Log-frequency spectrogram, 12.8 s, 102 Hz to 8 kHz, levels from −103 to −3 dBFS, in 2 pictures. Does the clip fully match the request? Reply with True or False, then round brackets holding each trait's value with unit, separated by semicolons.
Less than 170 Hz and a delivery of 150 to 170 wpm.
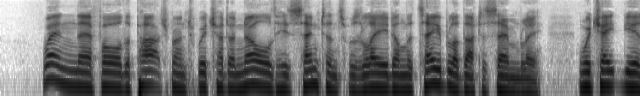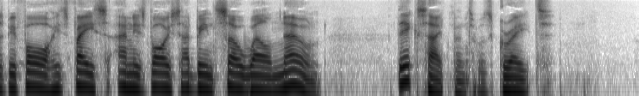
True (140 Hz; 165 wpm)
